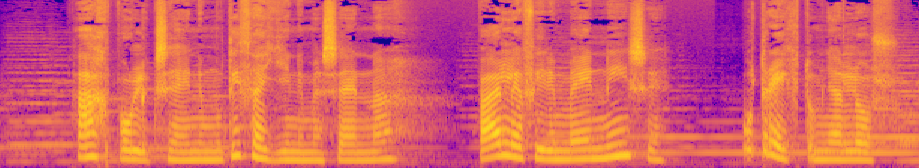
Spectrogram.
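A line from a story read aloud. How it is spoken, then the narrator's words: Condescending smiling teacher. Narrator (Greek): η δασκάλα της χαμογελούσε συγκαταβατικά, λέγοντας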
